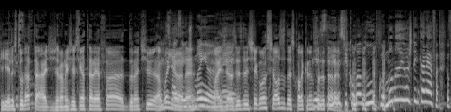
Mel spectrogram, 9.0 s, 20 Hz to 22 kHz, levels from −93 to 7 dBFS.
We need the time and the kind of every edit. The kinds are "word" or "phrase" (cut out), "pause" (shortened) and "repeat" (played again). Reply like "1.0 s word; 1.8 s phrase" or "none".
1.6 s word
